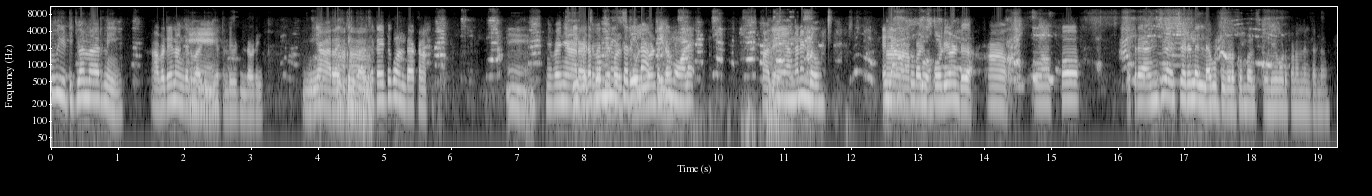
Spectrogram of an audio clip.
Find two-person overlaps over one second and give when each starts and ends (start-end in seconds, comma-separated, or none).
7.9-9.3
